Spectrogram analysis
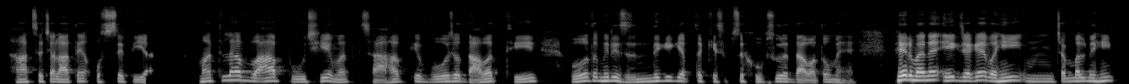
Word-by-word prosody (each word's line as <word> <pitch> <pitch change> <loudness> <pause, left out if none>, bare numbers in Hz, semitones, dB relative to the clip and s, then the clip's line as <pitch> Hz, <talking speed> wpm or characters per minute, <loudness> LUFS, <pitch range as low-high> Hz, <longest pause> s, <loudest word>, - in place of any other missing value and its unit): हाथ 115 0 0
से 140 - -2
चलाते 115 0 0
हैं 140 - -4
उससे 120 +3 +1
पिया। 110 0 -6 0.5
मतलब 185 +2 0
आप 160 +3 +2
पूछिए 120 +6 -2
मत 115 0 -5
साहब 105 +6 -4
कि 140 - -3
वो 120 +2 -3
जो 145 - +1
दावत 125 +2 0
थी 120 +6 -2 0.4
वो 145 +6 +2
तो 175 -1 -3
मेरी 170 0 +3
ज़िंदगी 135 +9 -1
की 160 - -1
अब 150 - 0
तक 145 - -3
की 140 - -3
सबसे 140 +4 -6
ख़ूबसूरत 125 +3 -4
दावतों 100 +1 -1
में 100 - -5
है। 90 +2 -14 0.4
फ़िर 210 +1 +10
मैंने 195 +1 +7
एक 180 - +2
जगह 175 +3 +4
वही 165 +3 +3
उम, 135 -2 -7
चंबल 150 +3 +1
में 150 - +2
ही, 165 +4 0
140 Hz, 200 wpm, -28 LUFS, 115-160 Hz, 0.5 s, फ़िर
